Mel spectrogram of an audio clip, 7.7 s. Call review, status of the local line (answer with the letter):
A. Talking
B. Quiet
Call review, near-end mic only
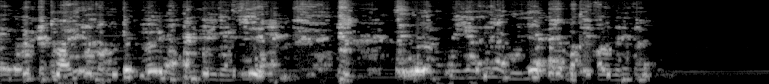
B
